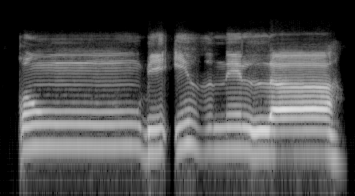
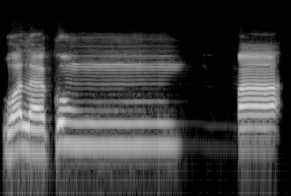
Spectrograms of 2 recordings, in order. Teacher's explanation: মিমের পরে বা, যেহেতু দুজন একই মাখরাজের মধ্যে, মিমের পরে যদি বা থাকে তখন এই মিম আর মিমের মাখরাজে থাকে না, তখন বার মাখরাজে গিয়া নাকে চলে যায়। মিম বার মাখরাজের মধ্যে গিয়া নাকে চলে যায়।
